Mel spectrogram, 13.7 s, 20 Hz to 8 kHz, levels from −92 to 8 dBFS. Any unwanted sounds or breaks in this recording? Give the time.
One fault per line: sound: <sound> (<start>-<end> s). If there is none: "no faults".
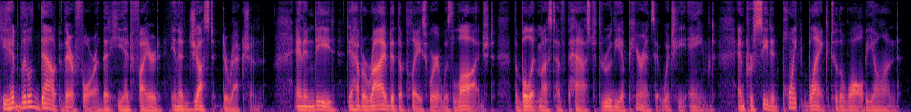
sound: dropout (11.9-12.0 s)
